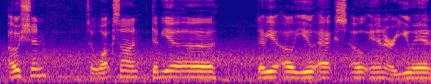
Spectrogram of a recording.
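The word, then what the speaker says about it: Wouxun: It's pronounced Ocean. So Wuxon, W-O-U-X-O-N or U-N or something like that, but it's pronounced Ocean. It's another ham radio, kind of like the Baofeng U5R sort of.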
